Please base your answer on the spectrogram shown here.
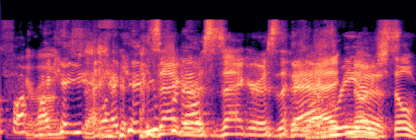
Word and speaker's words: Zagreus: Zagreus.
